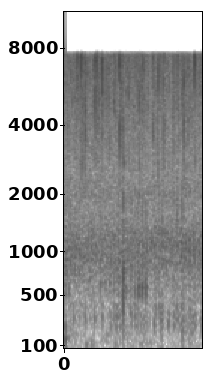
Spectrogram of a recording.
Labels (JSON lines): {"label": "biophony, rattle response", "recorder": "SoundTrap 500"}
